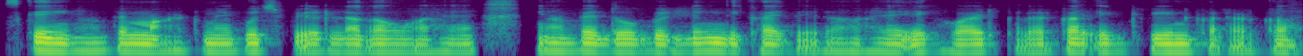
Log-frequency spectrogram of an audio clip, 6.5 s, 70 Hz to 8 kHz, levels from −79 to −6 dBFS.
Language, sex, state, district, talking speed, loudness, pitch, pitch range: Hindi, male, Punjab, Fazilka, 240 wpm, -22 LUFS, 100 Hz, 100-105 Hz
